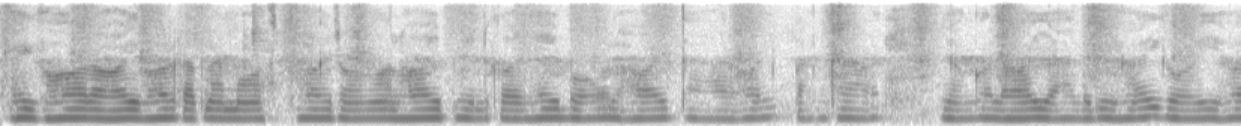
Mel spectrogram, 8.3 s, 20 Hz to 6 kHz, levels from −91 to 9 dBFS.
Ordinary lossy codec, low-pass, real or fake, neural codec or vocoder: none; 5.4 kHz; real; none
